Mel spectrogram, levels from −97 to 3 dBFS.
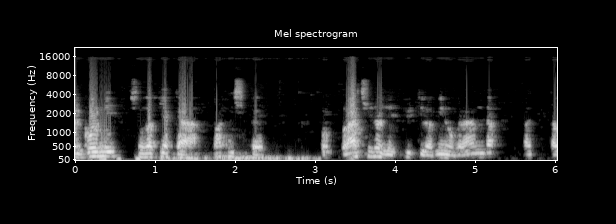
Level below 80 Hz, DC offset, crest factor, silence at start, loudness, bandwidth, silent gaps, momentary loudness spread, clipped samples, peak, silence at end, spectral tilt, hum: -30 dBFS; under 0.1%; 12 dB; 0 s; -16 LUFS; 9.8 kHz; none; 13 LU; under 0.1%; -4 dBFS; 0 s; -8 dB/octave; none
